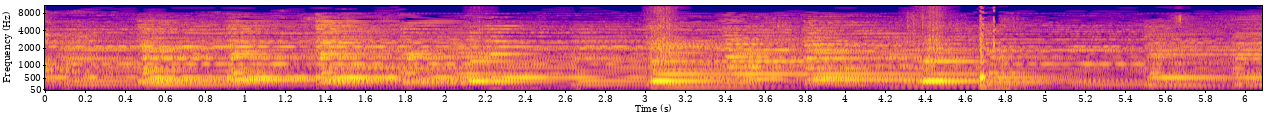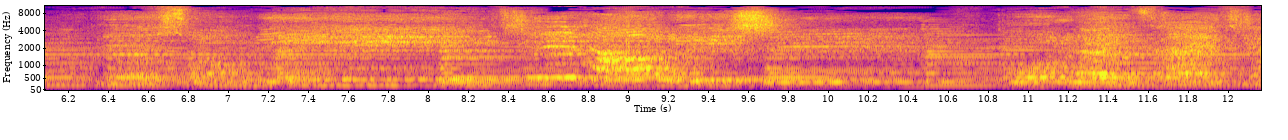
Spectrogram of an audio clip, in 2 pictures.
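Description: Mixed choir singing a hymn in Chinese with piano accompaniment, in long sustained phrases. A single handling bump on the microphone comes about halfway through.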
